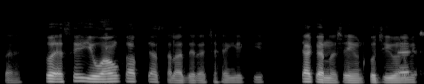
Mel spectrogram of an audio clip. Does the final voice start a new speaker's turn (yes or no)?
yes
